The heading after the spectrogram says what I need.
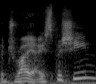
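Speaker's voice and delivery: ordinary delivery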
